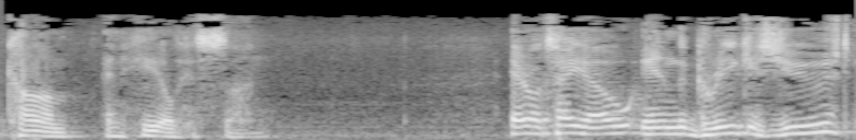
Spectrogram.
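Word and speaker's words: eroteo (ἐρωτάω): When you go to the Greek, you'll find a word used, a Greek verb that is pronounced eroteo.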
